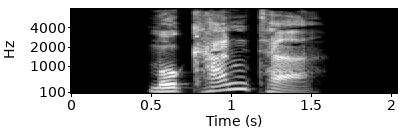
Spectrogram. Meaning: 1. comparative degree of mokant 2. inflection of mokant: strong/mixed nominative masculine singular 3. inflection of mokant: strong genitive/dative feminine singular
- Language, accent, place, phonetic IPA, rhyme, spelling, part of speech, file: German, Germany, Berlin, [moˈkantɐ], -antɐ, mokanter, adjective, De-mokanter.ogg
